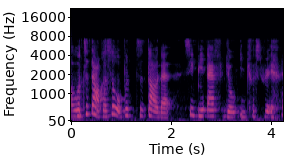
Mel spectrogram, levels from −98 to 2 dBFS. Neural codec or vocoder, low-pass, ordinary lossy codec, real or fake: codec, 16 kHz in and 24 kHz out, 1.1 kbps, FireRedTTS-2 codec; 7.2 kHz; none; fake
